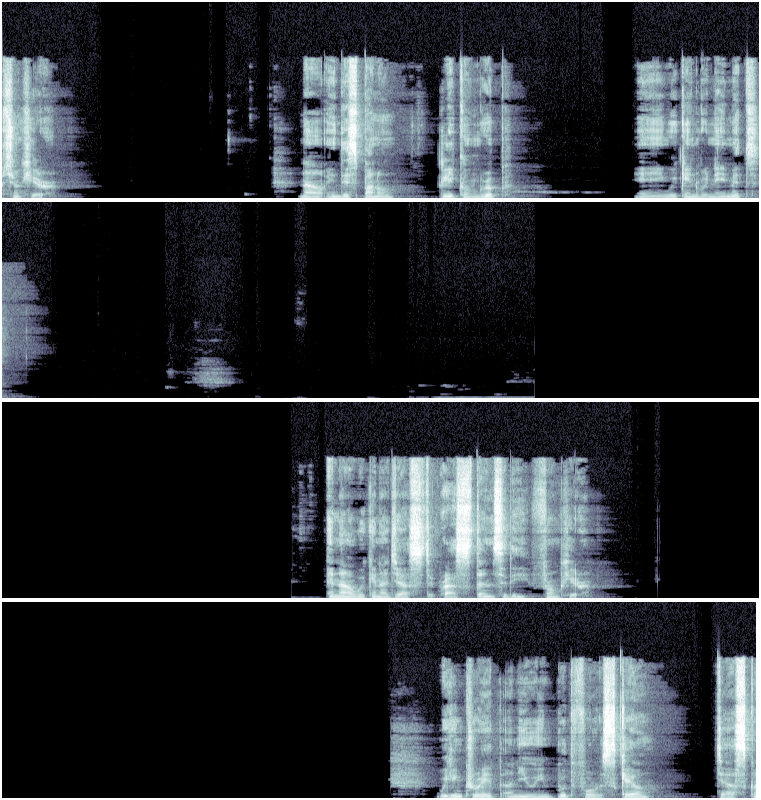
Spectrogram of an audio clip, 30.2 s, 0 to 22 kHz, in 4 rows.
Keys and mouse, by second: 4.7 click, 7.7-9.8 drag, 9.8 middle click, 10.1 BackSpace, 10.2 BackSpace, 10.4-15.6 drag, 13.9 s, 18.1-19.8 shift+drag, 19.8-24.1 shift+middle drag, 26.3 middle click, 27.1 click, 27.9 middle click, 28.4 middle click.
